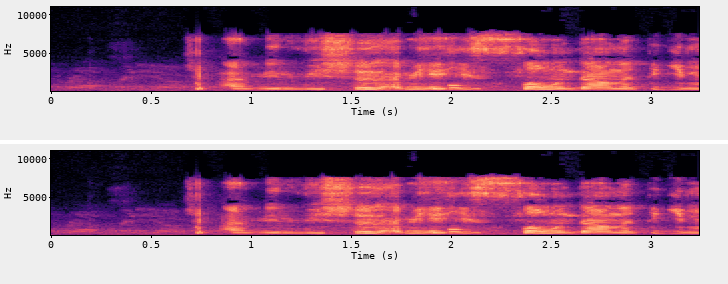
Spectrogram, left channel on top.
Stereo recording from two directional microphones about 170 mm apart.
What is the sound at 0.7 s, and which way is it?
A man's voice, centre (ahead or behind).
